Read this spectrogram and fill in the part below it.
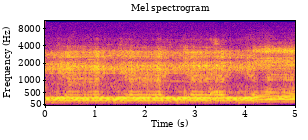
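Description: A band plays loud amplified music live on stage.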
